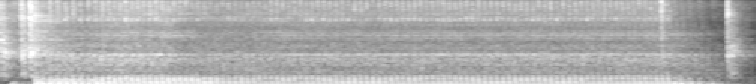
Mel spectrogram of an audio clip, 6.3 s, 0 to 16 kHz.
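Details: Lifan KPX 250cc EFI dual-sport, fuel line reconnected after fuel pump flow and pressure tests: starts right away and settles into an even single-cylinder thump around four beats a second with no misfires; healthy running.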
